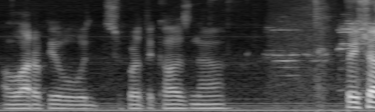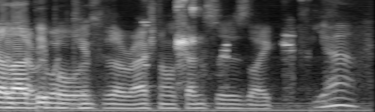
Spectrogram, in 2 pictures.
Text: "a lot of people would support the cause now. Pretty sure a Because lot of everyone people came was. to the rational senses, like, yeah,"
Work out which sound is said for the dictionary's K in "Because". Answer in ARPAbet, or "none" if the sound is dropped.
none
